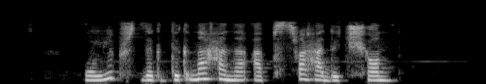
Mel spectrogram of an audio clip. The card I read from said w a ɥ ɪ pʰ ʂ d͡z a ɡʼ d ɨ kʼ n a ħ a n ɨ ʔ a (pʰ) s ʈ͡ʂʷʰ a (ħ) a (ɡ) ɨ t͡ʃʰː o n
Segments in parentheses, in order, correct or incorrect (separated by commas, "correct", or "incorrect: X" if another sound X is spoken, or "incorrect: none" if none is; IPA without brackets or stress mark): correct, correct, incorrect: d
